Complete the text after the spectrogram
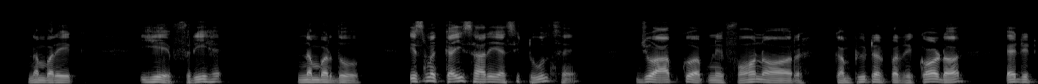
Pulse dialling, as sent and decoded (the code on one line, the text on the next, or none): none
